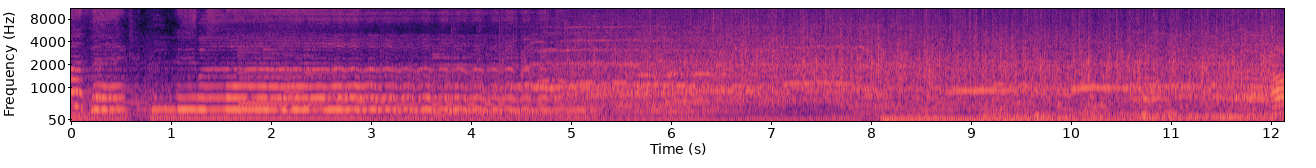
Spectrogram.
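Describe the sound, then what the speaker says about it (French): Sustained applause from a television studio audience at a live prime-time talent show, steady and loud throughout, with music layered over the clapping. "Vous avez raison de les applaudir."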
